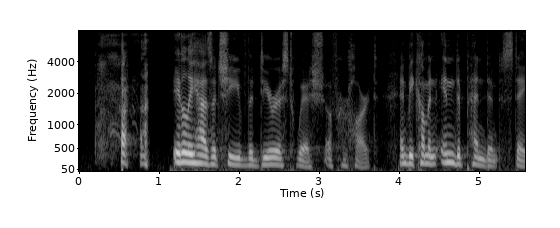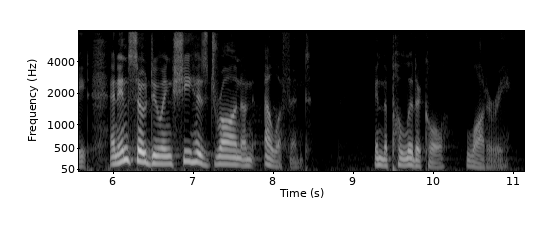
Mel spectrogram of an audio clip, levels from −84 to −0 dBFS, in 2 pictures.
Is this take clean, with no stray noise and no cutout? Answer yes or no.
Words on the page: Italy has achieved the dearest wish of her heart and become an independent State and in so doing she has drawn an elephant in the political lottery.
no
